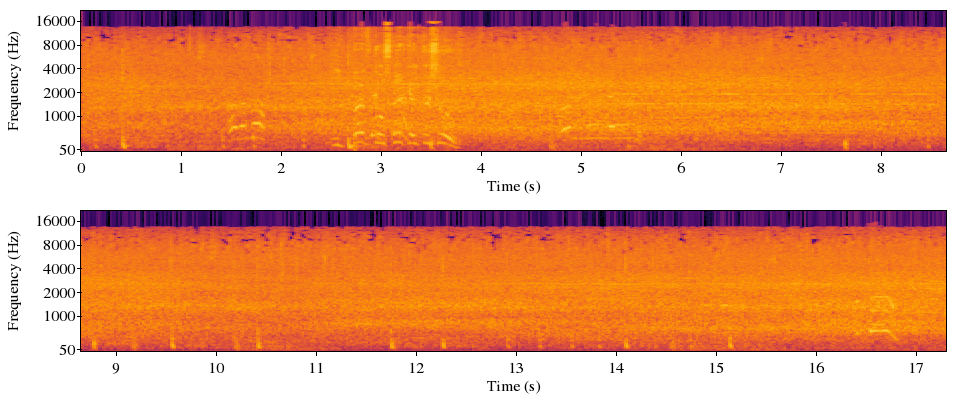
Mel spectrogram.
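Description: A football is kicked with dull thumps, again and again.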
